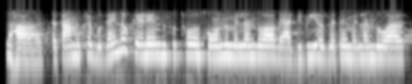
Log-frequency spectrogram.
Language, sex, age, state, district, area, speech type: Sindhi, female, 18-30, Gujarat, Junagadh, urban, conversation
